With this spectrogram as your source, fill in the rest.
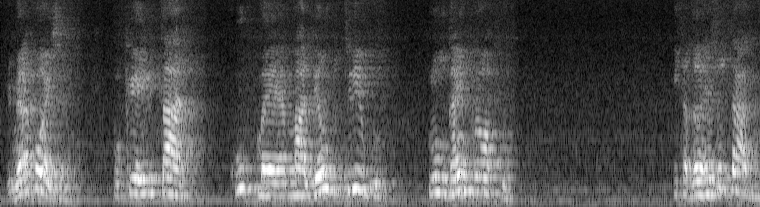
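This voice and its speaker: This pastor's voice is high, a little mellow, and lively, moving at normal speed with frequent pauses. Teaching theology in a church classroom, he preaches fervently and exclamatorily and names listeners directly, captured on a roomy, distant mic with faint noise.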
